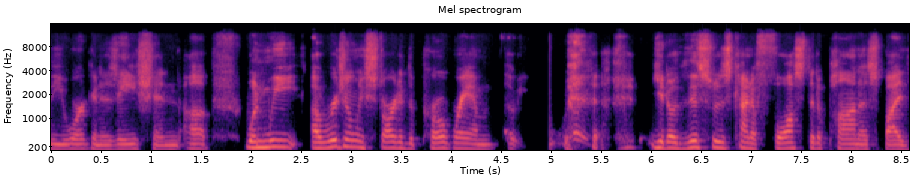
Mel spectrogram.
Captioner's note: laughs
